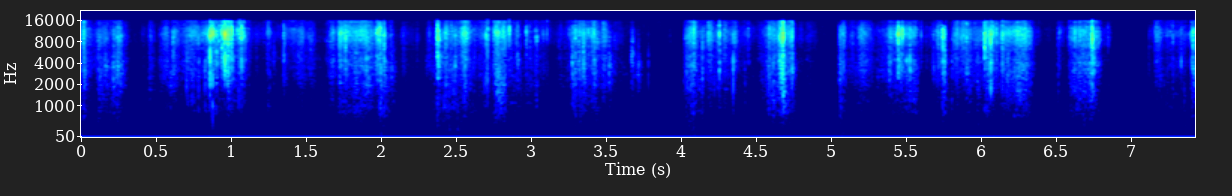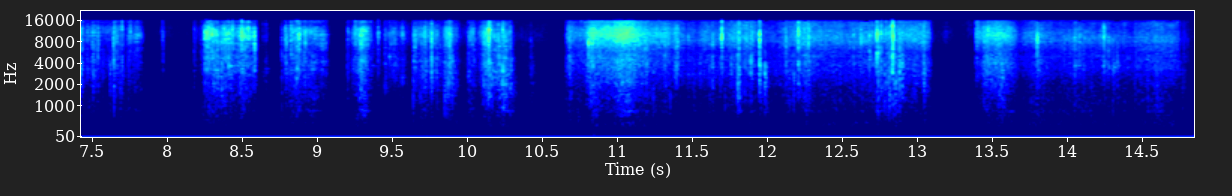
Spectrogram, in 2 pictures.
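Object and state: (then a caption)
Aluminium foil sheet. Fingertips rub and scratch across the surface of a large, flattened sheet of aluminium foil lying flat. The result is a steady, quiet stream of bright, crinkly rustling and scratchy crackles in quick bursts, continuing throughout with no voice.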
